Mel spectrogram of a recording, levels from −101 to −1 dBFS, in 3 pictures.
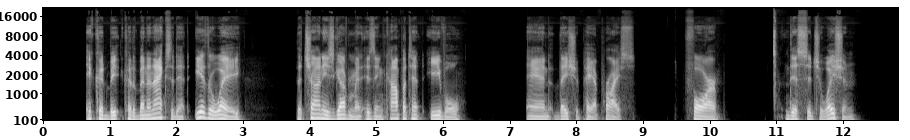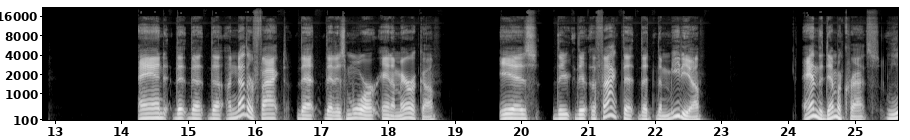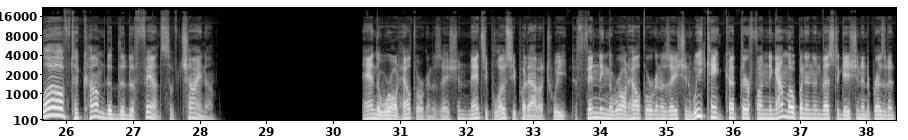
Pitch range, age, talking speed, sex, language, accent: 115-155 Hz, 20-39, 130 wpm, male, English, American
